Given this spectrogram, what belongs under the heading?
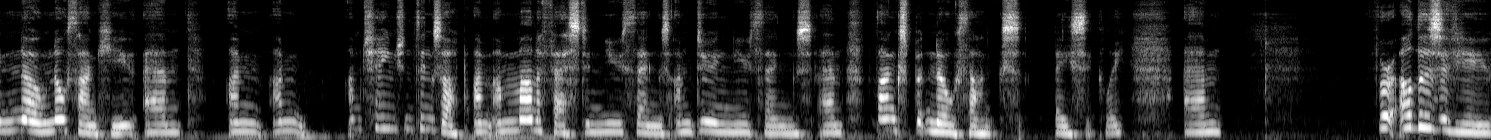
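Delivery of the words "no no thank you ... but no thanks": usual speaking voice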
